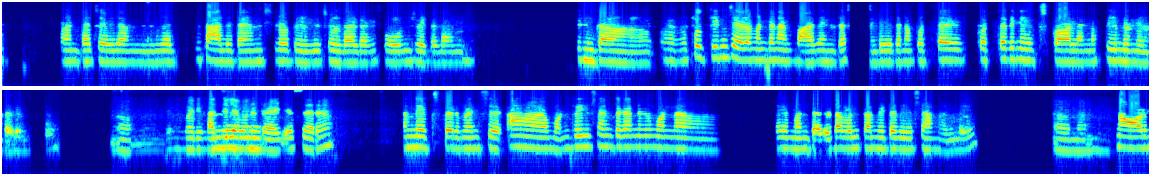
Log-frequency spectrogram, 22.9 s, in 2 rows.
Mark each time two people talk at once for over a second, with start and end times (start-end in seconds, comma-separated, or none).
none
